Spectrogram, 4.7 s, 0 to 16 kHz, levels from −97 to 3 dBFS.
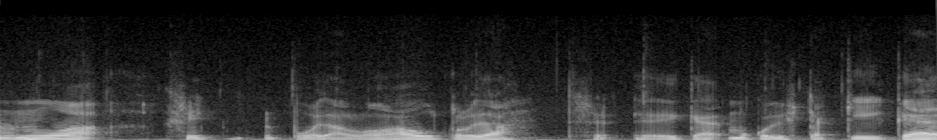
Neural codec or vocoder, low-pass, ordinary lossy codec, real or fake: none; 14.4 kHz; none; real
